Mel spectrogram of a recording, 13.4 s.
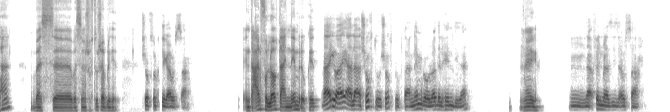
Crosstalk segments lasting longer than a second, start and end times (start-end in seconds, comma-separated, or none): none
